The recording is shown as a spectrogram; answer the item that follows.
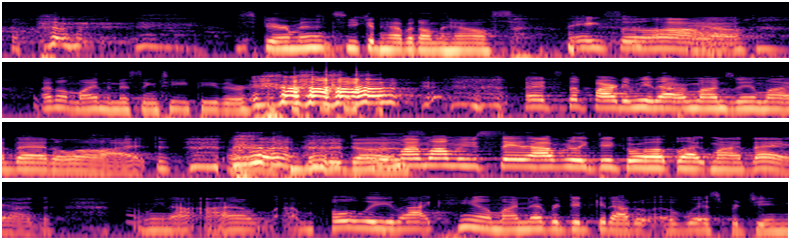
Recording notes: Live at the 2nd annual SF Femprov Festival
